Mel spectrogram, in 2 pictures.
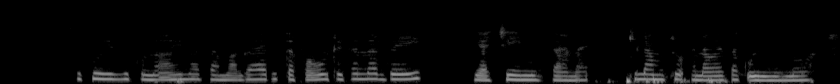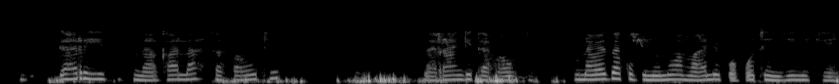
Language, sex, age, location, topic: Swahili, female, 18-24, Nakuru, finance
